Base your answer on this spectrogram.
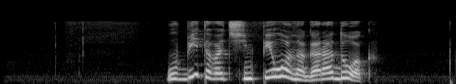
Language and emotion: Russian, neutral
